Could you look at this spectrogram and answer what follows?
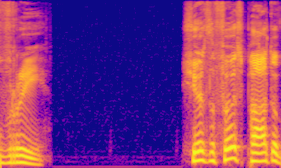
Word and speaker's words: fri: And you'll notice that the word fri, which is spelt F-R-I, sounds different to the F sound in English. An F in Welsh is always a V sound, and a double F is the more traditional F sound that we get in English.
